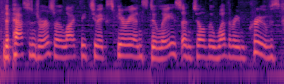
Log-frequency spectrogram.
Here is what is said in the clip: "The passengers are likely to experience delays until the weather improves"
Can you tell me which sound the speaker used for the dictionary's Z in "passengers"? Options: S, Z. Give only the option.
Z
